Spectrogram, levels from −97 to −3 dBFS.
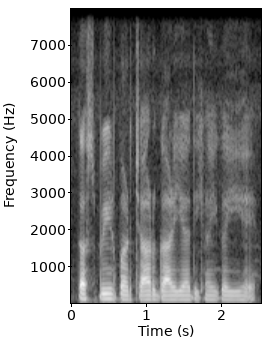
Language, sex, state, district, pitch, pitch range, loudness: Hindi, male, Assam, Kamrup Metropolitan, 115 Hz, 110-120 Hz, -20 LUFS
